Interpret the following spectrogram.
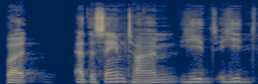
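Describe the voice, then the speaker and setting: Rambling, gravelly-voiced male podcaster. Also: mid-range voice, steady tone, takes it slowly. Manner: rambling, many restarts and fillers, retells quotes animatedly. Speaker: podcast co-host. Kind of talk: casual podcast chat.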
